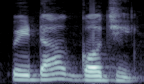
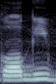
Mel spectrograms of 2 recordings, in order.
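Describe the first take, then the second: First: The last g is a soft j sound. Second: The last g is a hard g sound. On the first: The speaker calls it right. "Actual pronunciation" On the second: The speaker calls it wrong. "অনেকে গগি বলে, actual pronunciation গগি নয়"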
